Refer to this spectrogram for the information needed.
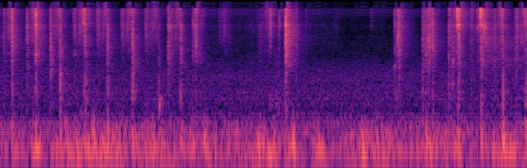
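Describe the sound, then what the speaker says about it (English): Tarot cards are shuffled by hand in rapid bursts of crisp riffling clicks and snaps, close and fairly loud, pausing briefly midway before the quick shuffling resumes. "So when I'm shuffling this last time, I can feel the change in energy."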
